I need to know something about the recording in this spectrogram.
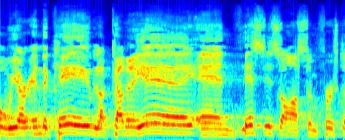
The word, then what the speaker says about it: Lecavalier: We are in the cave, Lecavalier, and this is awesome.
